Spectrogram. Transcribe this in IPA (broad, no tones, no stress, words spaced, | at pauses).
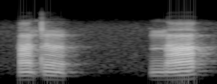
ãtə̃ | nã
